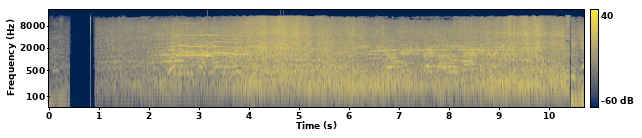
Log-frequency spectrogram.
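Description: Roller coaster train running along its track, the noise swelling over about two seconds and then holding loud, with riders screaming over it.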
